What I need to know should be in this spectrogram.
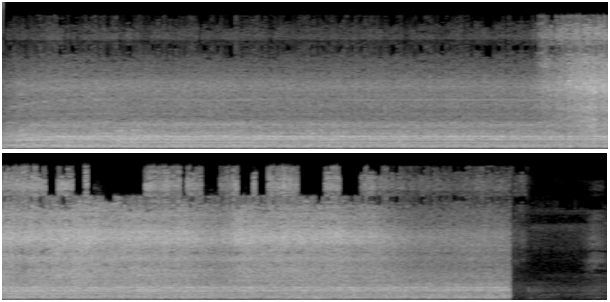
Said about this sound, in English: So we got the blasting and everything done.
